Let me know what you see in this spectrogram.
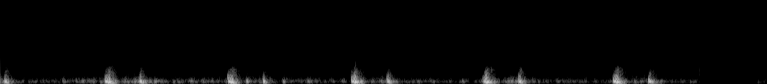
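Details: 22-year-old man with familial mitral valve prolapse, at the apex and left lower sternal border: slow regular heart sounds with a mid-systolic click introducing a late systolic murmur.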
